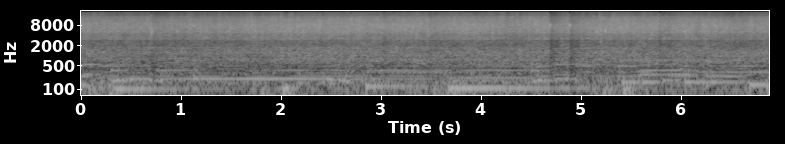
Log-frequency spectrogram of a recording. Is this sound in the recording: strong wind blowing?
no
